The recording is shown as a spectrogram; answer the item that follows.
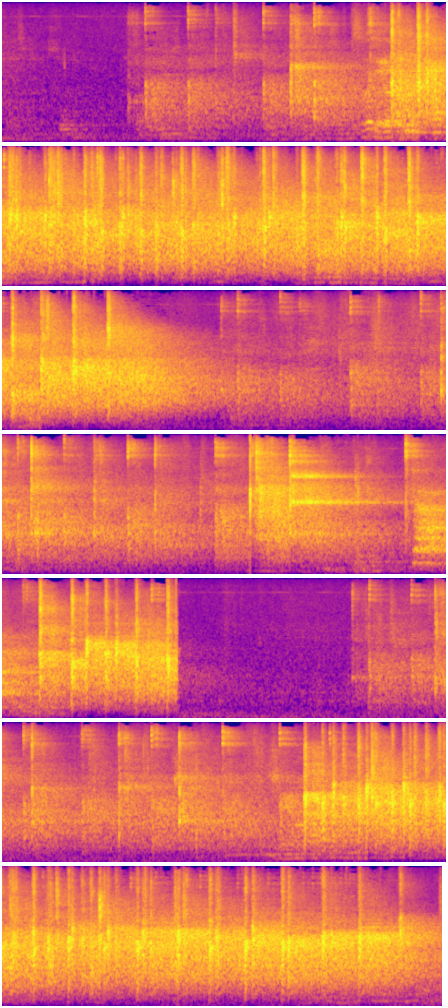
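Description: Table tennis play: the ball clicking off bats and the table in rallies, with two long stretches of loud crowd shouting and cheering between points.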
